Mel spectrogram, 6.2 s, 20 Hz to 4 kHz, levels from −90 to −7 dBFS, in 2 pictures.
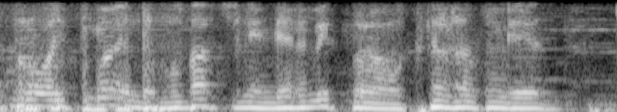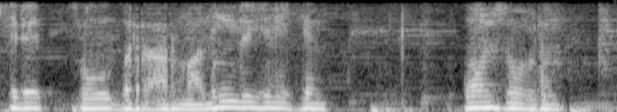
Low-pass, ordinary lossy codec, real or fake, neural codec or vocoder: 3.6 kHz; none; fake; codec, 44.1 kHz, 2.6 kbps, SNAC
